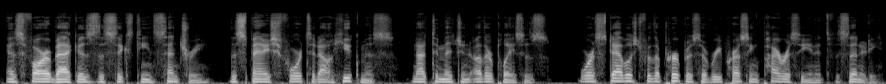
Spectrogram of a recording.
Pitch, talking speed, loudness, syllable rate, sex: 115 Hz, 175 wpm, -21 LUFS, 6.3 syllables/s, male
